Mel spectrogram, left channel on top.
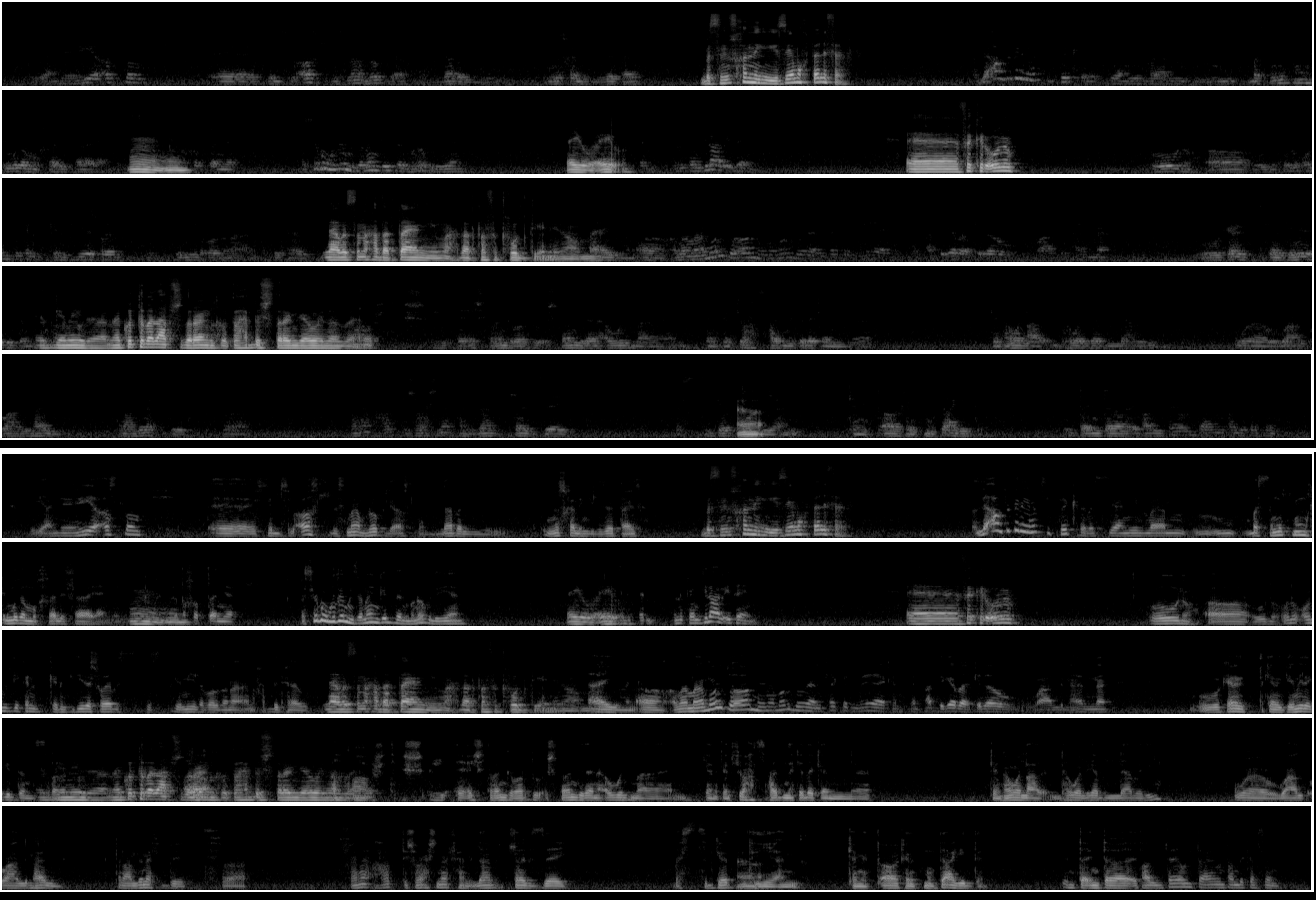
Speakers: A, on the right; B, on the left.
A: يعني هي أصلا آه، في ال- في الأصل اسمها منوبلي أصلا اللعبة ال- النسخة الإنجليزية بتاعتها
B: بس النسخة الإنجليزية مختلفة
A: لا أعتقد هي نفس الفكرة بس يعني ما م- بس ممكن ممكن مدن مختلفة يعني ممكن
B: امم
A: إضافات تانية بس هي موجودة من زمان جدا منوبلي يعني
B: أيوه أيوه
A: كان كان كان كان بيلعب ايه تاني
B: آه فاكر أونو؟
A: اونو اه اونو اونو اونو دي كانت كانت جديده شويه بس بس جميله برضه انا انا حبيتها قوي
B: لا بس أنا حضرتها يعني ما حضرتها في طفولتي يعني نوعا ما
A: ايوه اه ما ما انا برضه اه ما انا برضه يعني فاكر ان هي كان كان حد جابها كده وعلمها لنا وكانت كانت جميله جدا الصراحه
B: كانت جميلة أنا كنت بلعب شطرنج
A: اه
B: كنت بحب الشطرنج أوي أنا
A: اه
B: زي-
A: شط- الش- ال- الشطرنج برضه الشطرنج ده انا اول ما كان كان في واحد صاحبنا كده كان كان هو اللي ع- اللي هو اللي جاب اللعبه دي و- وعل- وعلمها لنا كان عندنا في البيت ف... فانا قعدت شويه عشان افهم اللعبه بتتلعب ازاي بس بجد
B: اه
A: يعني كانت اه كانت ممتعة جدا انت انت اتعلمتها وانت وانت عندك كام سنة؟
